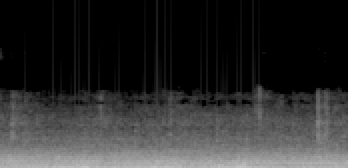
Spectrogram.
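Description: Wind buffeting the phone's microphone outdoors: a steady rush with an uneven low rumble.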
